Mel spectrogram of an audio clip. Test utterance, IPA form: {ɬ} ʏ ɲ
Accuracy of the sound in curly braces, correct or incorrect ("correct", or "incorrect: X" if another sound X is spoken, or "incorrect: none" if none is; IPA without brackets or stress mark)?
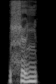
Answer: correct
